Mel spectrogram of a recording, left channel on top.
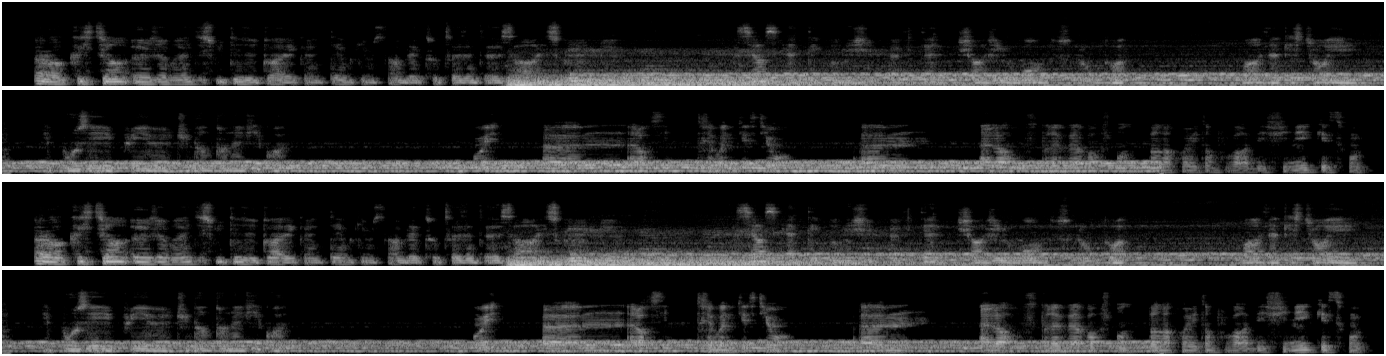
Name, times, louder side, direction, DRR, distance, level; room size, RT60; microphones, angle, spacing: voice 1, 0.3-6.3 7.3-11.2 12.3-13.6 14.2-16.7, right 1 dB, 85° right, 1.3 m, -31 dB
sound 1, 5.0-11.3, equal, 5° left, 0.4 m, -27 dB
sound 2, 5.0-13.9, equal, 40° right, 0.9 m, -41 dB
sound 3, 5.7-25.4, left 4 dB, 80° left, 0.4 m, -29 dB
voice 2, 19.2-21.7 22.3-23.2 23.6-27.4, right 3 dB, 65° right, 0.6 m, -34 dB
2.3 x 2.3 x 2.4 m
head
